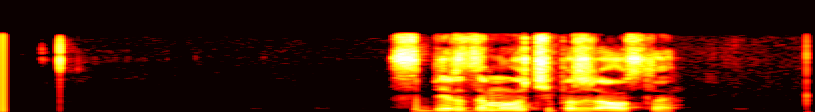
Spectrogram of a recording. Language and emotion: Russian, neutral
